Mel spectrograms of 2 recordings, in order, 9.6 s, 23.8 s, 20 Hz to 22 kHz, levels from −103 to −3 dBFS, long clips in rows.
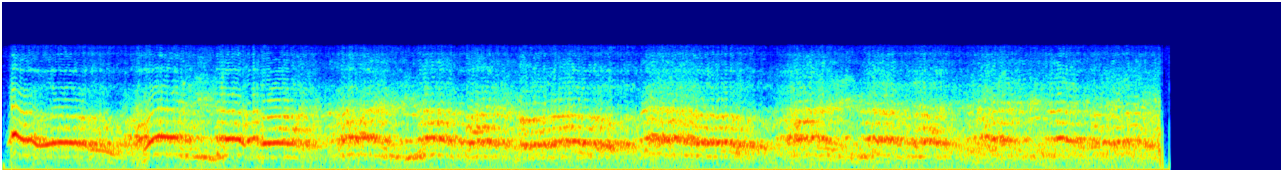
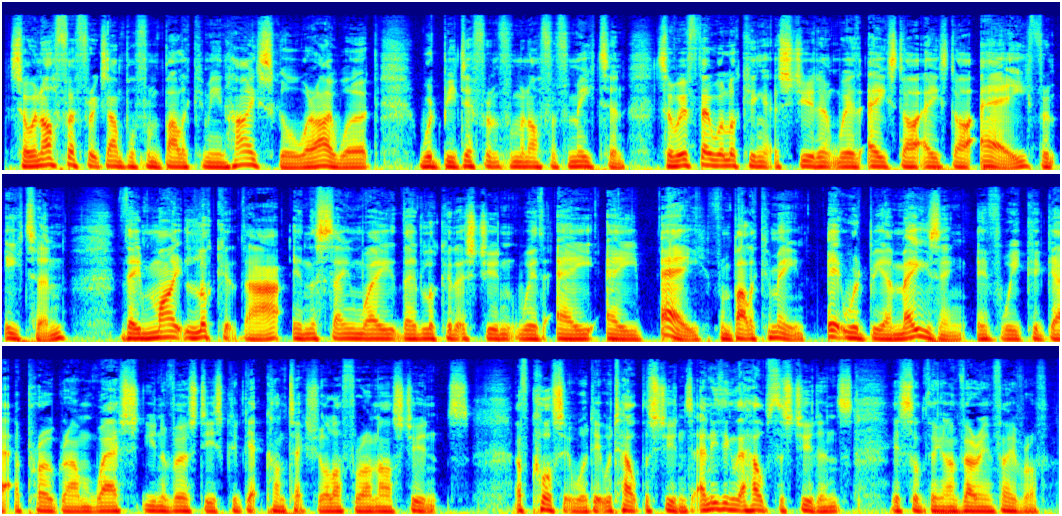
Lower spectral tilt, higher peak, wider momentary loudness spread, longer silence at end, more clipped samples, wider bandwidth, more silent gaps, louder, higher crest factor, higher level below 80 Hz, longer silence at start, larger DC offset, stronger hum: about the same, -6.5 dB/octave vs -6.5 dB/octave; second, -10 dBFS vs -2 dBFS; about the same, 5 LU vs 5 LU; first, 0.9 s vs 0.15 s; neither; second, 7.4 kHz vs 14 kHz; neither; second, -23 LUFS vs -18 LUFS; about the same, 12 dB vs 16 dB; second, -52 dBFS vs -34 dBFS; about the same, 0.05 s vs 0.05 s; first, 2% vs under 0.1%; neither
